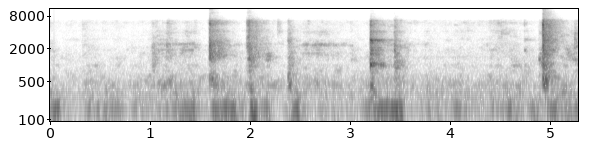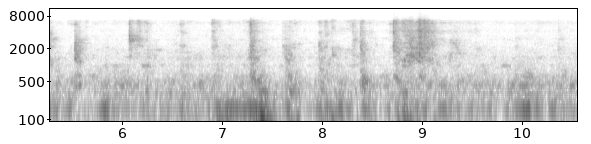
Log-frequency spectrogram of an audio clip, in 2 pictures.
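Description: Drop doughnut batter being mixed in a bowl, with irregular clinks and scraping knocks of a utensil against the bowl, close and moderately loud, while a voice talks quietly underneath.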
